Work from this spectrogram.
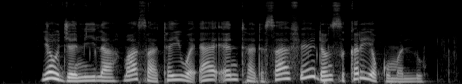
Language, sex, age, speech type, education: Hausa, female, 46-60, read, tertiary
